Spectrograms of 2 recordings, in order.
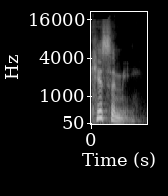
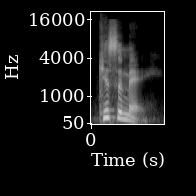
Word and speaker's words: Kissimmee: it's pronounced Kissimmee, and she said, it is not, it's pronounced Kissimmee, and they were going back and forth about the correct pronunciation, and finally they stopped to get a bite to eat.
